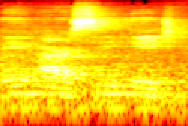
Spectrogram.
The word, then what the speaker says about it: archdiocese: And option D, we have ARCHDIOCESE.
